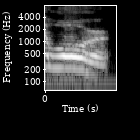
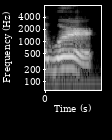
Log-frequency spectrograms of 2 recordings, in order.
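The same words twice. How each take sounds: First: The vowel is unlike the vowel in 'the'. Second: The vowel is like the vowel in 'the'. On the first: The speaker calls it wrong. "não é were" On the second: The speaker calls it right. "É were. É aquele som do the"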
